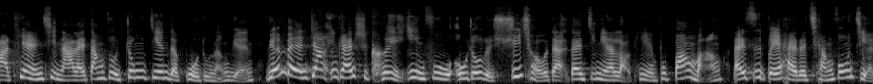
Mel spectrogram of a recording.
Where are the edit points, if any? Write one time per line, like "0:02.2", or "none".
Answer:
0:02.6
0:07.3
